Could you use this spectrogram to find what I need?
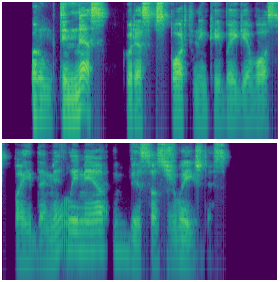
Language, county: Lithuanian, Klaipėda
